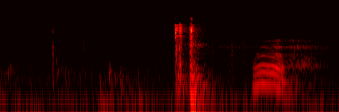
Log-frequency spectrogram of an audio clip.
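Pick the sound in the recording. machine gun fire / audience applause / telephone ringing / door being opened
door being opened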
